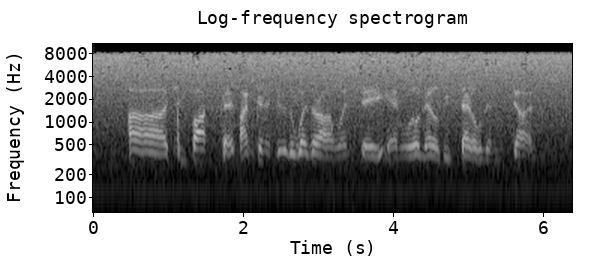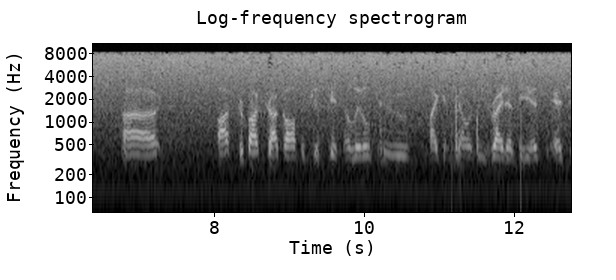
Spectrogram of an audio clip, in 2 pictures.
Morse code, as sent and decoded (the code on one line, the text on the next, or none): none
